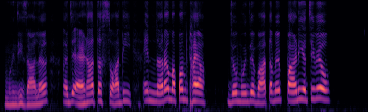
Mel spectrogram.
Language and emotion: Sindhi, happy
